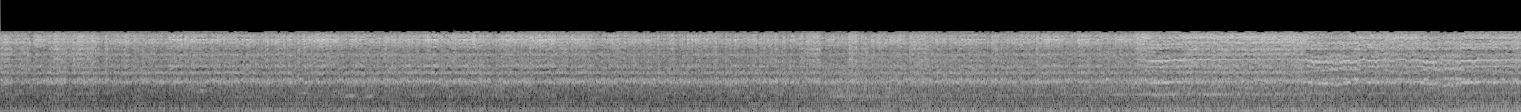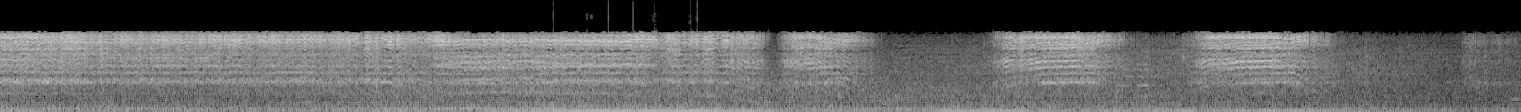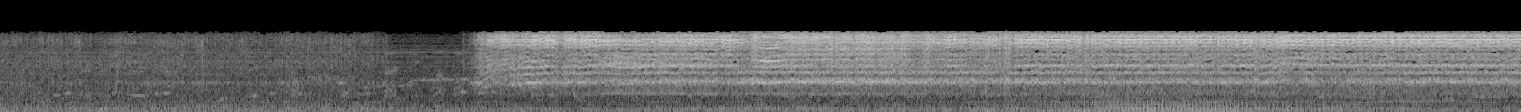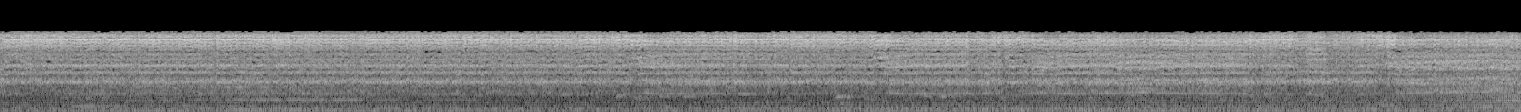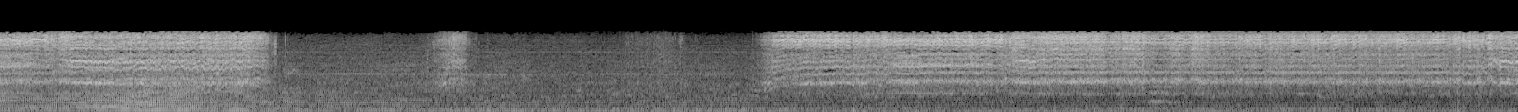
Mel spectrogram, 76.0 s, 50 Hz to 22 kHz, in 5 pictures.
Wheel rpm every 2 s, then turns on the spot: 160, 160, 160, 160, 160, 160, 160, 160, 160, 160, 160, 100, 50, 80, 30, 20, 20, 40, 160, 160, 160, 160, 160, 160, 160, 160, 160, 160, 160, 160, 160, 110, 10, 10, 90, 160, 160, 160.
30-34 64-68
